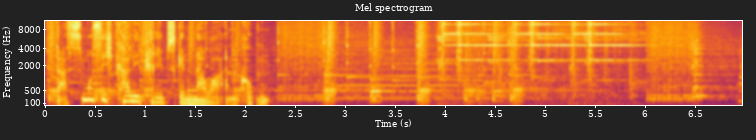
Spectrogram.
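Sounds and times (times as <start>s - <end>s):
speech: 0.1s - 2.6s
bicycle bell ringing: 3.9s - 6.2s.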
